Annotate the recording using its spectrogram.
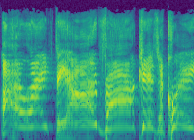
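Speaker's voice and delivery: very high-pitched comic voice swooping all over. Joking about a comedian reading the dictionary, in a Gilbert Gottfried impression. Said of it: "but in his voice".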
